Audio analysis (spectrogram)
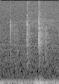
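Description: A few quick keystrokes tapped on a computer keyboard while setting up a code editor, light clicky taps close by, alone and brief.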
